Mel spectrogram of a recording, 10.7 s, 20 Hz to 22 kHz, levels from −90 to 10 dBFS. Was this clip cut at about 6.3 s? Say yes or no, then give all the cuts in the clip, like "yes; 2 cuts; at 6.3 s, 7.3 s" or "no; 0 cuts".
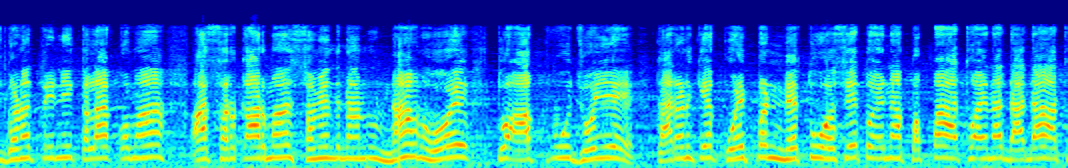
no; 0 cuts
